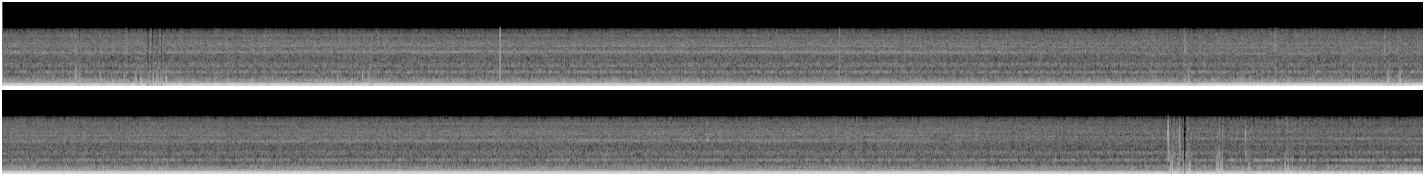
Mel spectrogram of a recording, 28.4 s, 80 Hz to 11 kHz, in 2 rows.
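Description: Suzuki SV1000N's 90-degree V-twin engine running at a steady cruise, heard from on board as a strong, even low drone.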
